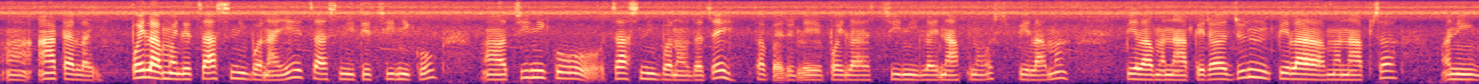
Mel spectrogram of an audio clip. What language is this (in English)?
Nepali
